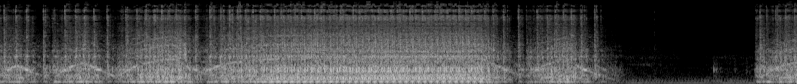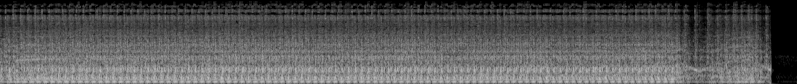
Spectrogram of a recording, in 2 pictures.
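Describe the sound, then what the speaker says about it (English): A sewing machine runs at a steady fast hum, chain stitching stacks of quilt pieces, stopping briefly near the middle and starting again for a long continuous run. "And keep sewing your stacks. And I am just continuing to chain stitch these as we go."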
